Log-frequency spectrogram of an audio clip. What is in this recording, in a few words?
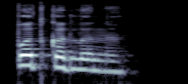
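"пӧткӧдлыны", Komi, female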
